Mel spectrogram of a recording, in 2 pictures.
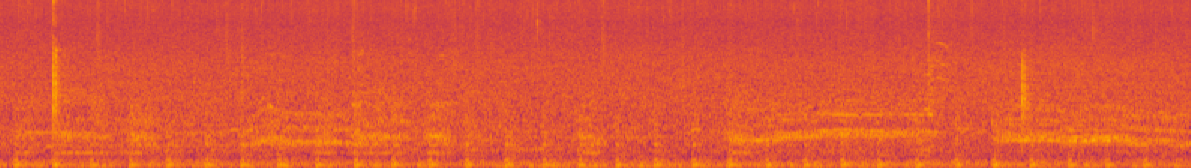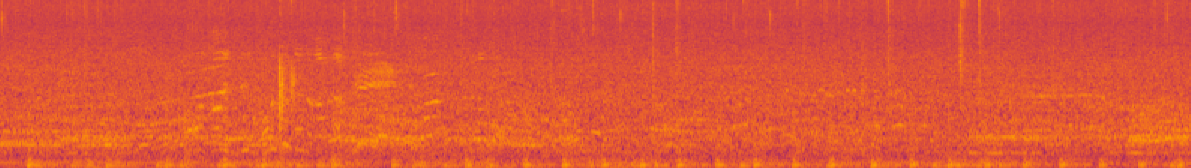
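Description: Rain falls steadily outdoors, pattering on umbrellas.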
